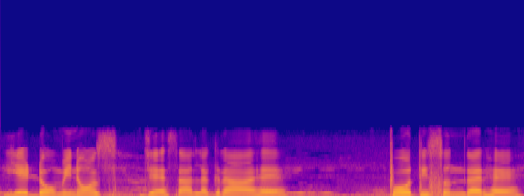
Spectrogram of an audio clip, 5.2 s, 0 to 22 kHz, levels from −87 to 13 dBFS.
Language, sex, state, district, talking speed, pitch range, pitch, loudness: Hindi, female, Haryana, Rohtak, 115 wpm, 225-245 Hz, 235 Hz, -15 LUFS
